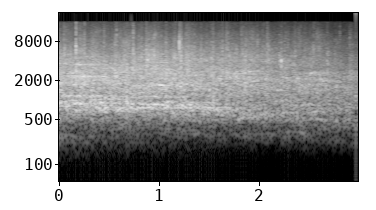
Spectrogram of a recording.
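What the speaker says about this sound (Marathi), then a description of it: "जोरदार टाळ्या वाजवा." An audience at a live stage talk in Baramati breaks into sustained applause, a dense wash of clapping that stays loud and even, then eases slightly toward the end.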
